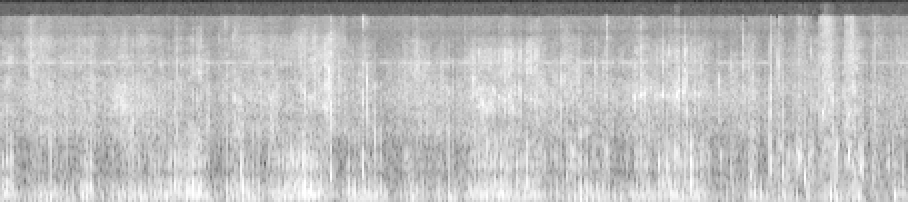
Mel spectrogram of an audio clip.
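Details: Kitten nursing on its mother's milk: dense, wet suckling clicks and smacking bursts over a low, steady rumble, with a few faint high squeaks scattered through.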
